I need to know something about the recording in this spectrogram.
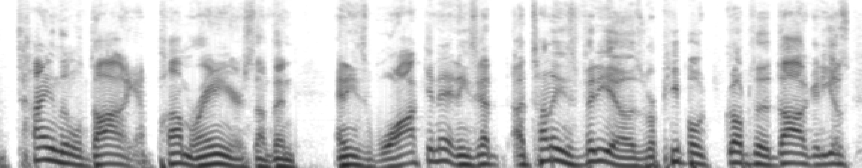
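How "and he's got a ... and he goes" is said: ordinary talk, nothing marked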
